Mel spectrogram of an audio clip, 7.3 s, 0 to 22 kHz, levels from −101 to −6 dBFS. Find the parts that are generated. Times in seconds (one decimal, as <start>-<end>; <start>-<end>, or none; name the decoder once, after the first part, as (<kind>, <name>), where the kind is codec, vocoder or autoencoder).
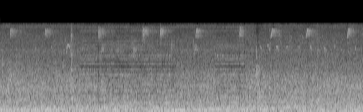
1.6-3.5 (codec, SNAC); 4.3-4.9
